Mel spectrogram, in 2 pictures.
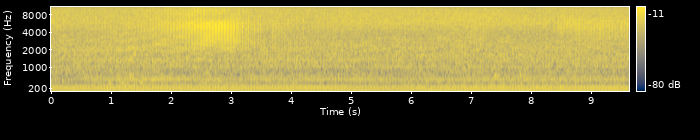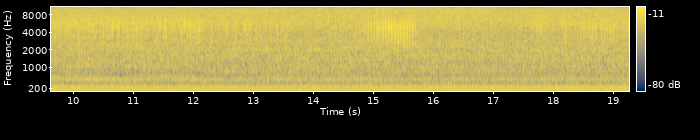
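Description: Steady electrical mains hum with a constant background hiss, no speech; two brief soft hisses come through, one about two and a half seconds in and one near fifteen seconds.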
